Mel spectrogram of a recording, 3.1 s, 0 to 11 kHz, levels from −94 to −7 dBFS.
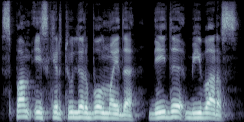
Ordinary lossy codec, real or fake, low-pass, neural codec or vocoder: none; real; none; none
